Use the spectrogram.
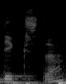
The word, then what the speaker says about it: Dijkstra: Numerous algorithms can solve the shortest path problem, and one of the most famous one discovered by Edge Dijkstra, pronounced Dijkstra, in 1959.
